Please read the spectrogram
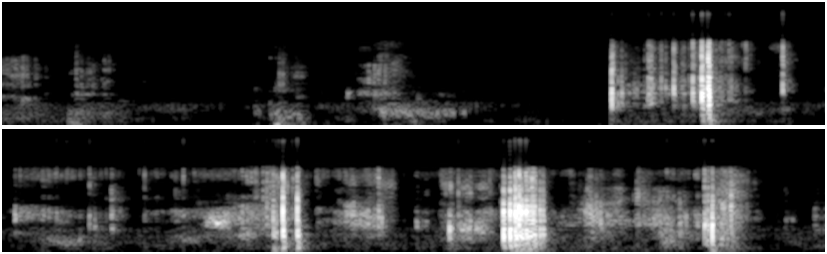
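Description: Corn plant leaves and husks rustling and crackling as hands pull at an ear of corn on the stalk. It starts about three seconds in, with several sharp cracks, the loudest near the end.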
